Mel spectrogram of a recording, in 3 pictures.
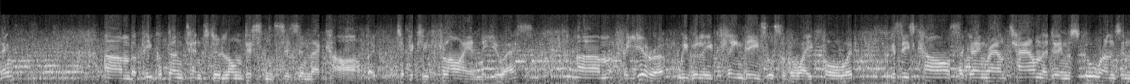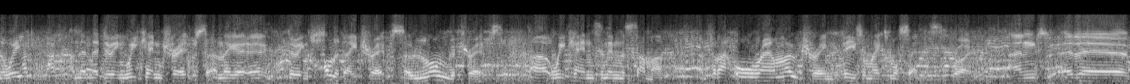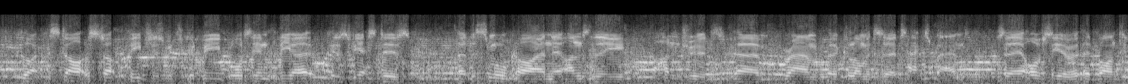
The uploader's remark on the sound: This week when walking around the British International Motor Show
